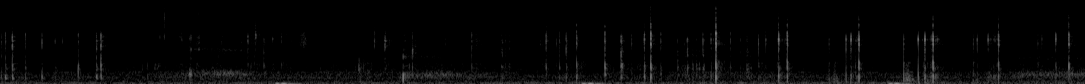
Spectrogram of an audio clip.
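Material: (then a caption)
Plastic. Long fingernails tap on the shell and buttons of a hollow, handheld, black plastic Xbox controller. The irregular stream of sharp, dry clicks is bright and short, with no ring, over a quiet low rumble. Each tap dies away almost instantly.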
